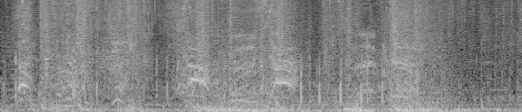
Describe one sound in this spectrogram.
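Heavy blows thud and crack in a fight.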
